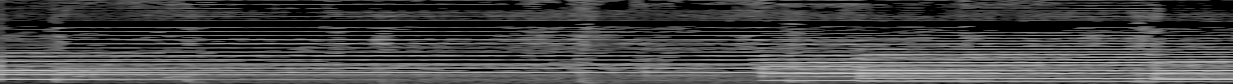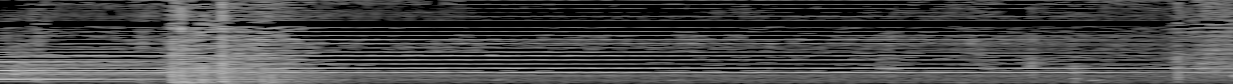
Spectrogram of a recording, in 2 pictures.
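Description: Background drama score of slow, held brass and wind notes moving through chords every second or two. A brief low noisy thud cuts in about seven seconds in.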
